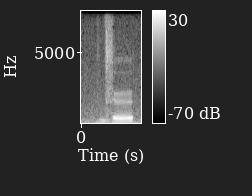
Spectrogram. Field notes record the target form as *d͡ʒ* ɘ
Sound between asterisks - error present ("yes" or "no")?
yes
